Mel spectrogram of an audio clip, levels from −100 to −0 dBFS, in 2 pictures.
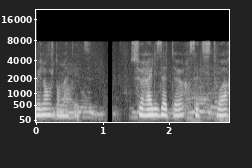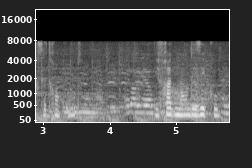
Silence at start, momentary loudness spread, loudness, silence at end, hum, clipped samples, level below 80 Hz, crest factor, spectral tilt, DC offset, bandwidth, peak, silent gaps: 0 s; 16 LU; -21 LUFS; 0 s; none; under 0.1%; -44 dBFS; 18 dB; -6.5 dB/octave; under 0.1%; 8 kHz; -2 dBFS; 1.07-1.14 s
